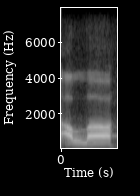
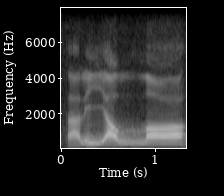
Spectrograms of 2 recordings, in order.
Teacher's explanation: Harokat fathah menghadapi lam jalalah, maka lam jalalahnya dibaca tafkhim. Tafkhim itu tebal.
